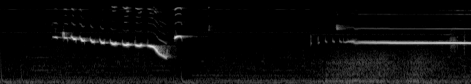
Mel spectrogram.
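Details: Winter recording of a male cipoh, the Common Iora, calling to a female: a fast series of about ten descending whistled notes sliding lower, then a pause and a long level high whistle.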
